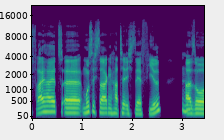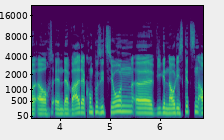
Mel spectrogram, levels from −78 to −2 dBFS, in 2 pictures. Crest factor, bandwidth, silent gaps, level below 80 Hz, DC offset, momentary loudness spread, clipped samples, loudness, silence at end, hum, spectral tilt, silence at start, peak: 16 dB; 13.5 kHz; 2.91-2.98 s; -64 dBFS; under 0.1%; 8 LU; under 0.1%; -19 LUFS; 0 s; none; -5.5 dB/octave; 0 s; -2 dBFS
